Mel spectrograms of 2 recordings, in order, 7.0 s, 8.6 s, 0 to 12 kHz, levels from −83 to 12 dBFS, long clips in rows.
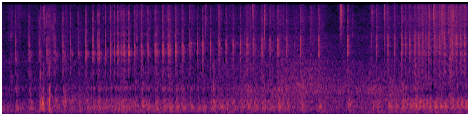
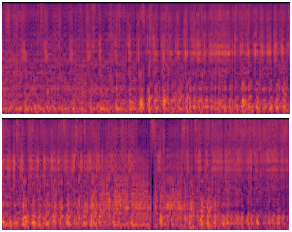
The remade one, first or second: second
